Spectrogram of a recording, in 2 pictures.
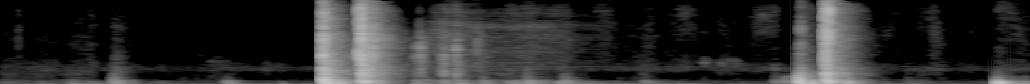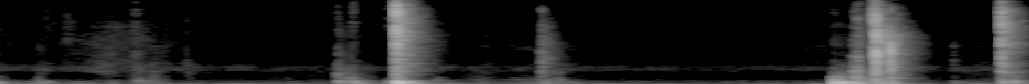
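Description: Mahjong tiles clacking as they are picked up and set down: about six sharp clicks spaced irregularly a second or few apart.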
